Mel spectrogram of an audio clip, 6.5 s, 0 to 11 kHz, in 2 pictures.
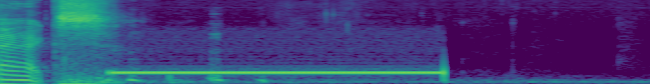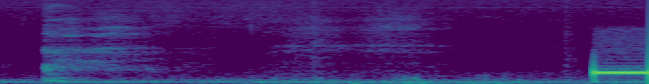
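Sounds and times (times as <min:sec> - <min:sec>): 
outgoing phone call ringing tone: 0:00.6 - 0:02.2, 0:06.2 - 0:06.4
faint breath: 0:03.5 - 0:05.7.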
